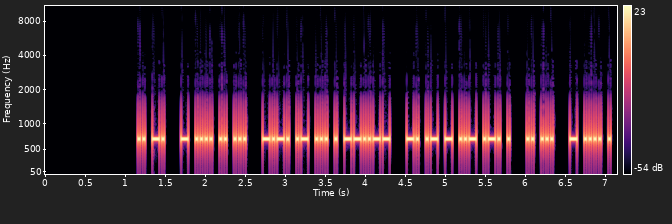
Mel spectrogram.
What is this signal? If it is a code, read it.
Morse code, heard as a keyed tone, about 40 wpm, 700 Hz. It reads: IN THIS CASE, NATURE IS THE
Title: Sentences from Top 1400 Words 40wpm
